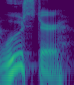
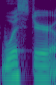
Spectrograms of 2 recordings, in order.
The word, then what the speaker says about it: Worcester: learned from him that it's not Worster n as it is spelled but if you're local if you're in the no it's Worcester Ohio and so Pastor Dave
